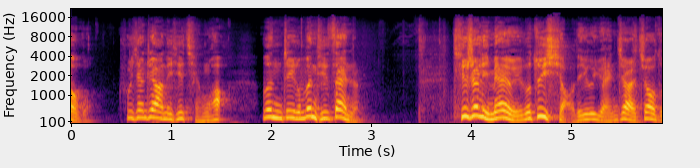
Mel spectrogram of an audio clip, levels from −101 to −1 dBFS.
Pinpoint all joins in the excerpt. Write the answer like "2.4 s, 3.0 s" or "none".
none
